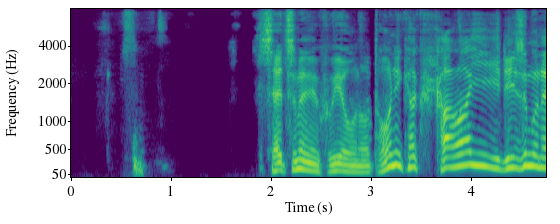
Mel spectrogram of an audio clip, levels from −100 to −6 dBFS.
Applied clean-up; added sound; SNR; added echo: neural mask model Resemble Enhance denoiser.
